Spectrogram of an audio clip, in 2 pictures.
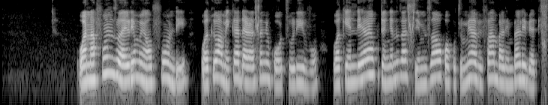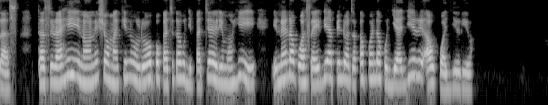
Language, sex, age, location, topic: Swahili, female, 25-35, Dar es Salaam, education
